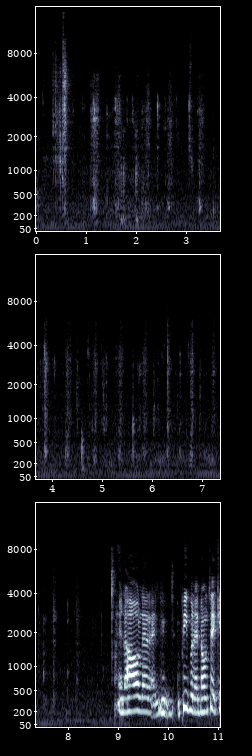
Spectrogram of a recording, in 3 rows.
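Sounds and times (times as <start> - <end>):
chewing crunches: 0.1 - 8.8.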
